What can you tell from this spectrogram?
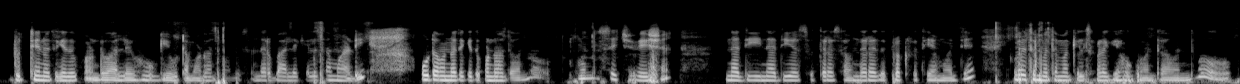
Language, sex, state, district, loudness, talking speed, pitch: Kannada, female, Karnataka, Dharwad, -17 LUFS, 130 wpm, 185 Hz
